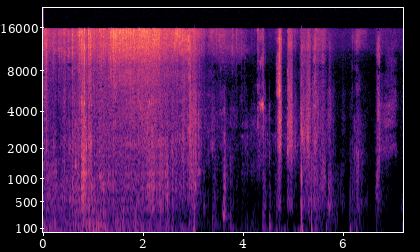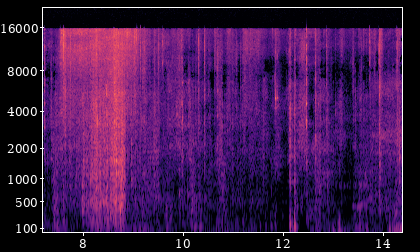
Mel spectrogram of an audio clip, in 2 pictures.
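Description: Rushing noise from a moving electric golf cart and wind on the microphone, loudest in the first three seconds and again around eight seconds, with scattered knocks and clicks in between.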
